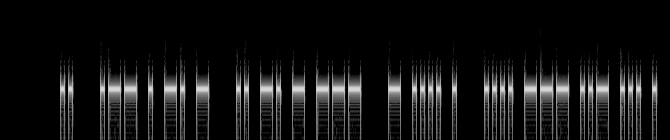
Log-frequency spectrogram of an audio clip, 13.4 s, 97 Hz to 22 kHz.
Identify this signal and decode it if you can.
Morse code, heard as a keyed tone, about 15 wpm, 700 Hz. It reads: I WENT INTO THE HOUSE
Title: Sentences from Top 1000 Words - Review Part 1 - 15wpm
